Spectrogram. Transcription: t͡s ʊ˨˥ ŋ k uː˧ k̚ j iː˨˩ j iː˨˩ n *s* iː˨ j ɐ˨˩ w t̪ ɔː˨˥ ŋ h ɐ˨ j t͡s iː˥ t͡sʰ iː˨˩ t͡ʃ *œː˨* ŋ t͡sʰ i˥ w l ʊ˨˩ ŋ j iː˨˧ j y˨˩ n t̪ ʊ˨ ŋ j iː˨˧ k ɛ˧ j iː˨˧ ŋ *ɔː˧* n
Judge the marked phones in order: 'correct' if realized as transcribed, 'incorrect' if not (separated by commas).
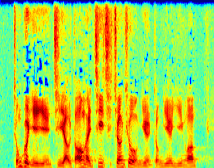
incorrect, incorrect, correct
